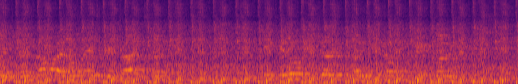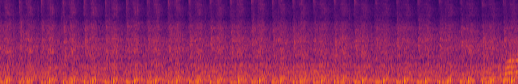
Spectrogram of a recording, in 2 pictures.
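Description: Single-cylinder engine of a veteran car idling with a steady, even beat.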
